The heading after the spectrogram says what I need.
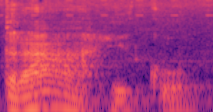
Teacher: a sílaba tônica vai ser a antepenúltima. Ou seja, a sílaba mais forte vai ser aquela que vai ter duas sílabas na frente dela ainda, não é? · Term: palavras esdrúxulas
